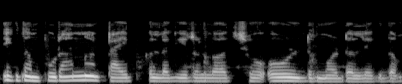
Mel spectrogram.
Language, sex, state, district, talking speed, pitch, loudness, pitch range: Angika, female, Bihar, Bhagalpur, 150 wpm, 155 Hz, -17 LUFS, 145-175 Hz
